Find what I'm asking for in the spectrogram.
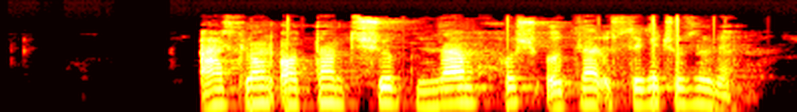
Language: Uzbek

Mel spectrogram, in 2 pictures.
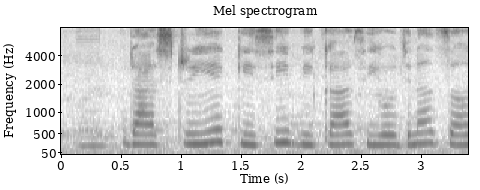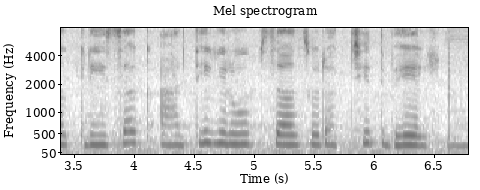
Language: Maithili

